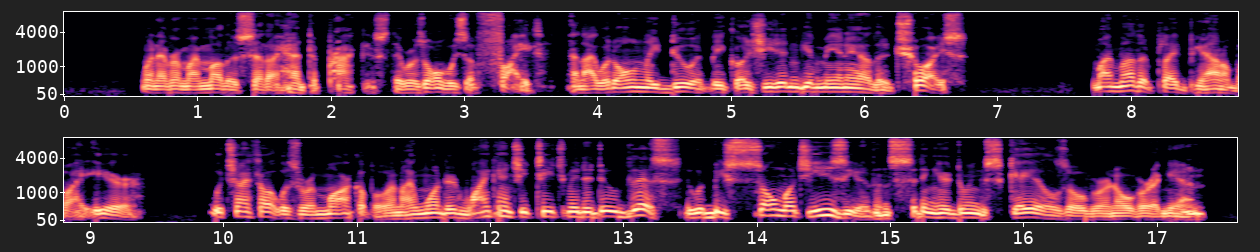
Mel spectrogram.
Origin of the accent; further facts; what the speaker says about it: Forest Hills, New York, United States; As a kid growing up in Forest Hills, I was Jewish, but I didn't want anybody to know about it.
